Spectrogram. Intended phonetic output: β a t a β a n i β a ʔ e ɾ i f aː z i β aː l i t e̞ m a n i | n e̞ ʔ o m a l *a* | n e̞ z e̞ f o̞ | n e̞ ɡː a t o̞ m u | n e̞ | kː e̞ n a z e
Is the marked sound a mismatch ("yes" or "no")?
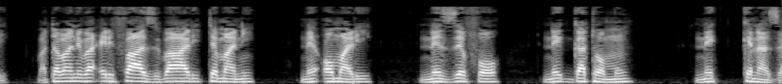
yes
